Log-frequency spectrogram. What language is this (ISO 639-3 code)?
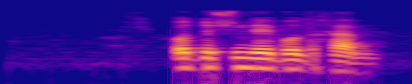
uzb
